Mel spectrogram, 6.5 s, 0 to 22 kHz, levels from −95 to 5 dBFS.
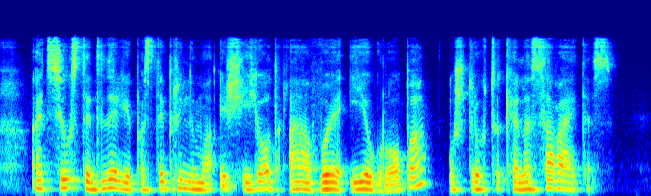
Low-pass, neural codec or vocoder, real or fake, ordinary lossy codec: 9.9 kHz; codec, 24 kHz, 0.9 kbps, WavTokenizer, medium speech release version 1; fake; Opus, 32 kbps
